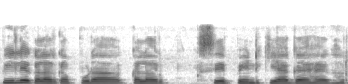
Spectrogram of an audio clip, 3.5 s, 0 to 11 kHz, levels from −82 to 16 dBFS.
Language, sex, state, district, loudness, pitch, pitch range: Hindi, female, Bihar, Kaimur, -17 LUFS, 210 Hz, 205-215 Hz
